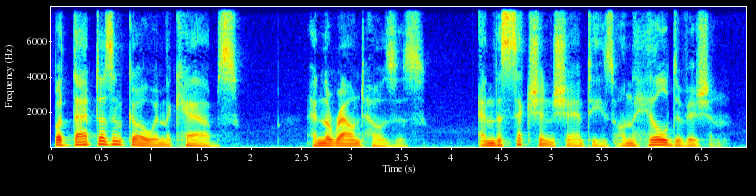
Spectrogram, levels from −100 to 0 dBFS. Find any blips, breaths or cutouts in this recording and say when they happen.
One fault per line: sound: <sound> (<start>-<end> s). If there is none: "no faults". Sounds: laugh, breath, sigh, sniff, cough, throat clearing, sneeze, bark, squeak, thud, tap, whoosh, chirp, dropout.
no faults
